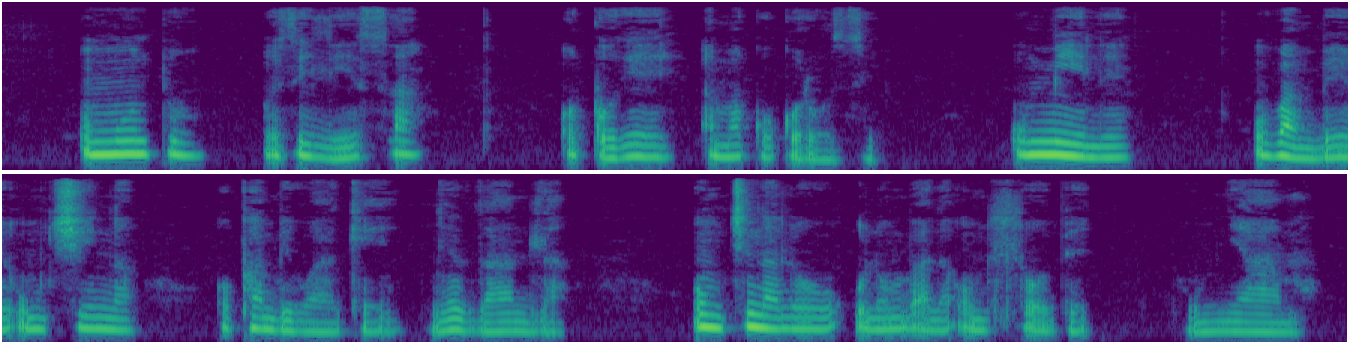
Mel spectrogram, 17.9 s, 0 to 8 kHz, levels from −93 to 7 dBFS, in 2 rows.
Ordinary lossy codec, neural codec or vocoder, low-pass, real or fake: MP3, 48 kbps; none; 7.2 kHz; real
